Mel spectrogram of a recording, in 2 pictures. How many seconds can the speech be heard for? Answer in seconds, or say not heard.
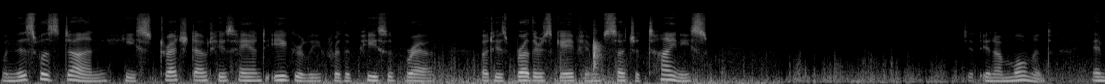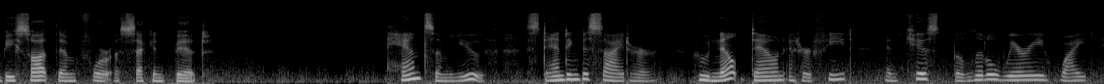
18 s.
